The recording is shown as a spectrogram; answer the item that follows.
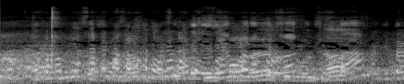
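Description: Several people talking over one another at once, mostly women's voices.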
